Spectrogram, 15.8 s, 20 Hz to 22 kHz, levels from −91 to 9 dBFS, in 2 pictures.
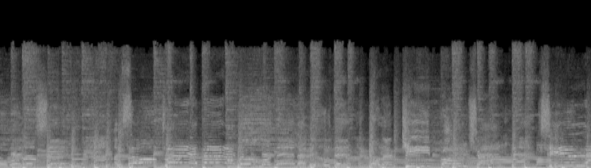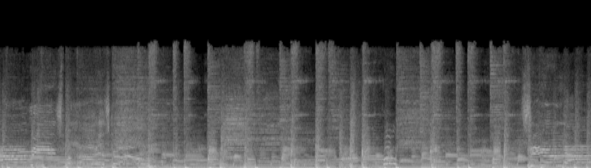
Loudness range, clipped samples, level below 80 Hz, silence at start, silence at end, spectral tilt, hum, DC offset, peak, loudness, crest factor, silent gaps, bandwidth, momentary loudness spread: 1 LU; under 0.1%; -30 dBFS; 0 s; 0 s; -4.5 dB/octave; none; under 0.1%; -8 dBFS; -22 LUFS; 14 dB; none; 17 kHz; 3 LU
